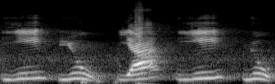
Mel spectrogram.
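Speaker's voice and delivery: ی، یو، یا said gently and drawn out; gentle correct یا demo; soft ya drill. Shown as a demonstration. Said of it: "نرمی سے".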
